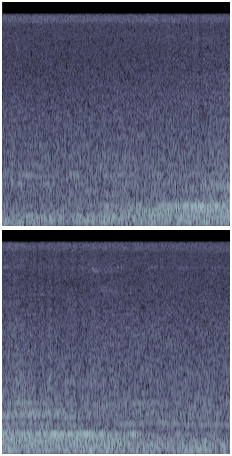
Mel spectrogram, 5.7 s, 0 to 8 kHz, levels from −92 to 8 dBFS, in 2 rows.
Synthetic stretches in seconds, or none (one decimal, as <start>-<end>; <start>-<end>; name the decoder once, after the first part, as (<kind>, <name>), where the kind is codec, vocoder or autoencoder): 0.6-2.2 (vocoder, BigVGAN v2)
